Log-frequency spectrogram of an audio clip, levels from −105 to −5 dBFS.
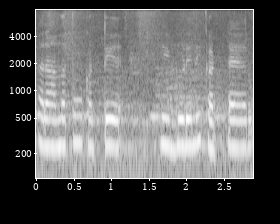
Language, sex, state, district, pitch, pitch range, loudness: Telugu, female, Telangana, Nalgonda, 245 Hz, 235-250 Hz, -14 LUFS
